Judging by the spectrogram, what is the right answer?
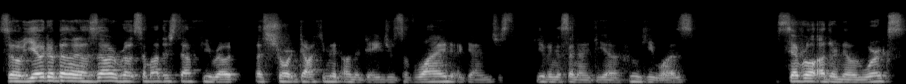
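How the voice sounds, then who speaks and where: At a fairly quick pace, a man speaks at a medium pitch with ordinary pitch variation and big swings in loudness. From California. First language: Persian. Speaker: historian lecturer. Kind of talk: lecture.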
